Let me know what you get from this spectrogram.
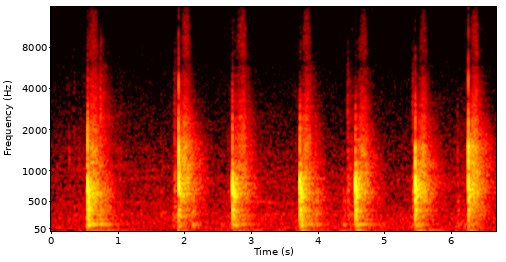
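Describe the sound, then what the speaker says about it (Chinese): Knife slicing a rolled dough log into equal portions on a board, seven evenly spaced crisp chops with soft thuds, close and clear against a quiet background. "切成大小均等的面剂。"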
